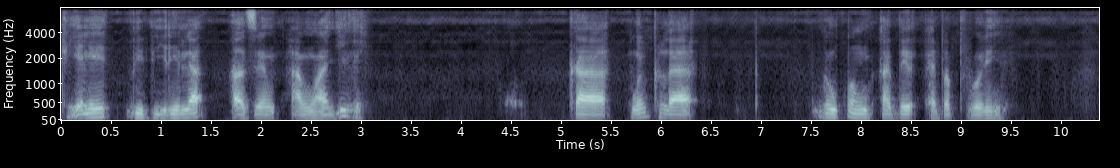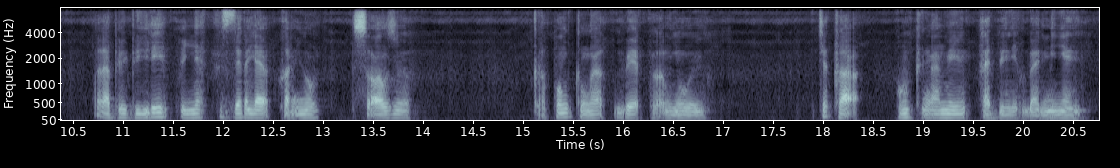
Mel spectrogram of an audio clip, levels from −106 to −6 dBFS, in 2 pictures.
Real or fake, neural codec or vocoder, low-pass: fake; codec, 16 kHz, 1 kbps, FunCodec, trained on Chinese and English, 50 frames a second; 7.2 kHz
